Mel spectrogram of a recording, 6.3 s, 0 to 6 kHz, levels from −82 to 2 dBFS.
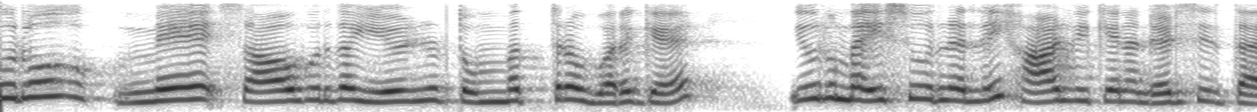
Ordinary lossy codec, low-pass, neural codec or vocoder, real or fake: none; 5.4 kHz; codec, 16 kHz, 0.8 kbps, ZipCodec; fake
